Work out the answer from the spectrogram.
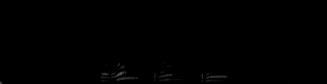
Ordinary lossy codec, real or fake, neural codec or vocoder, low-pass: none; real; none; 5.4 kHz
